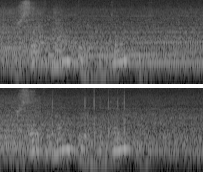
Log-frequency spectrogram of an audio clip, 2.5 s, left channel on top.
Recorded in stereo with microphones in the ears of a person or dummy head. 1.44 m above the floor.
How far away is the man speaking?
About 7 m.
